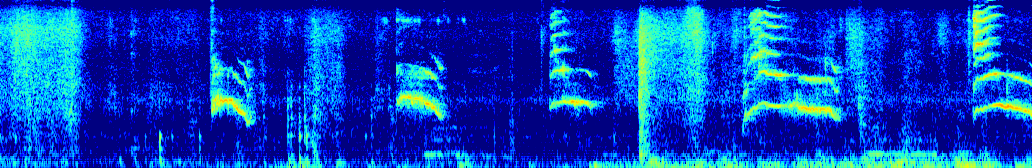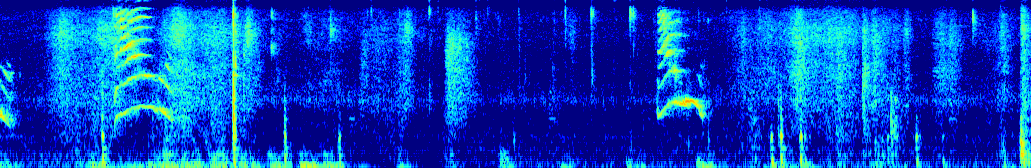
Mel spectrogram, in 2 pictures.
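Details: Kittens abandoned by their mother, calling for her indoors: several high, thin, arching meows spaced a second or two apart, with low rumbling household noise and a steady hum underneath.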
